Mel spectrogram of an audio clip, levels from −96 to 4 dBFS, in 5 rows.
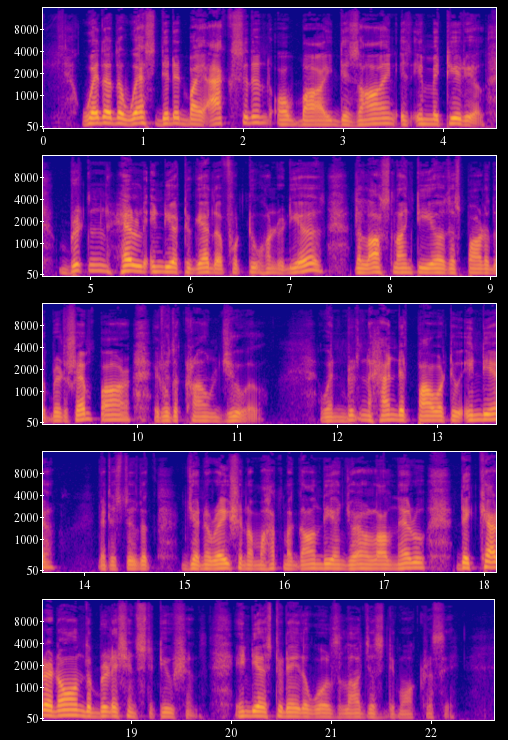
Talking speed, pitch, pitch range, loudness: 170 wpm, 130 Hz, 120-145 Hz, -23 LUFS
